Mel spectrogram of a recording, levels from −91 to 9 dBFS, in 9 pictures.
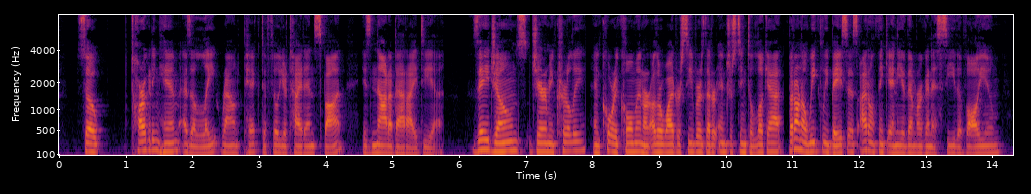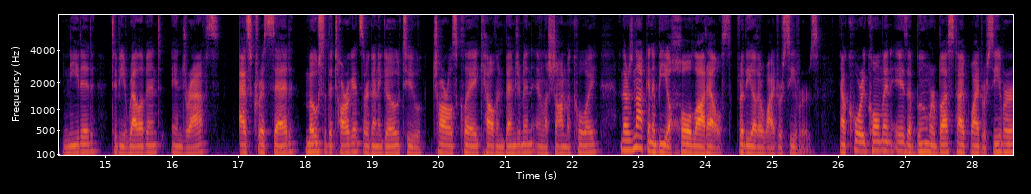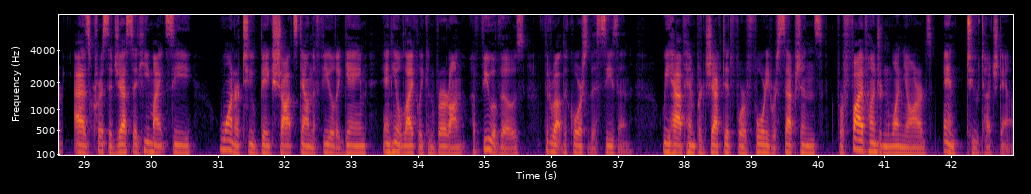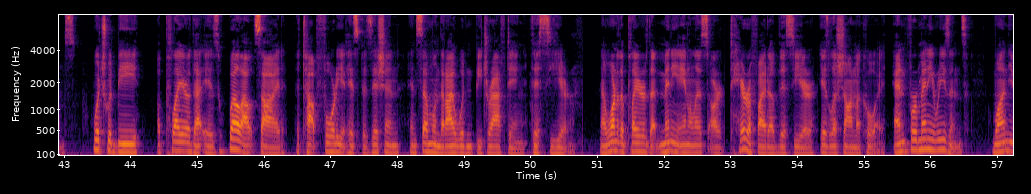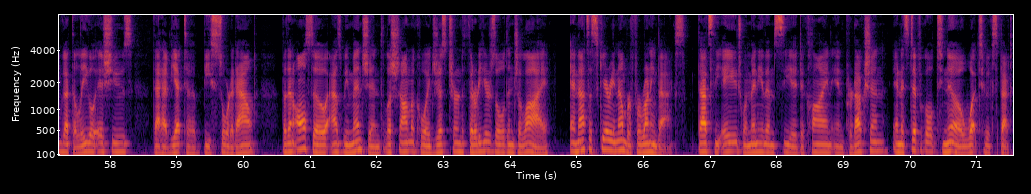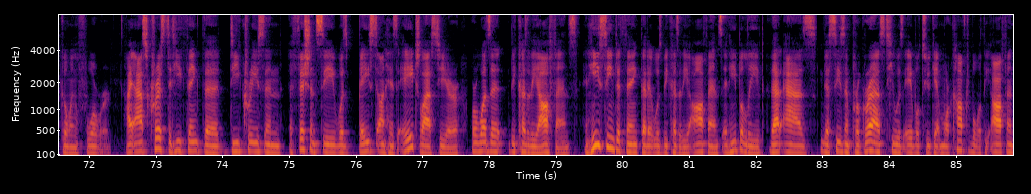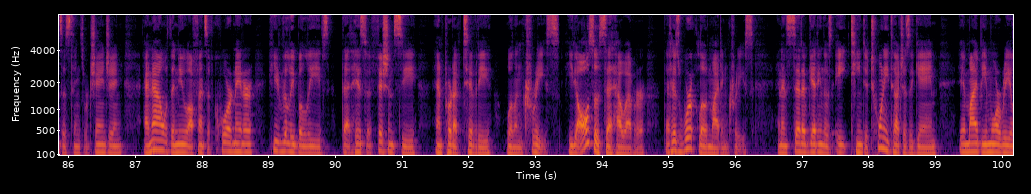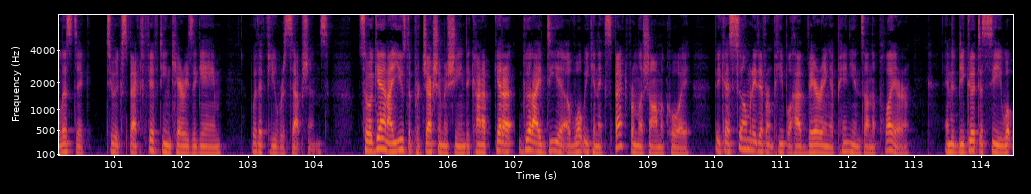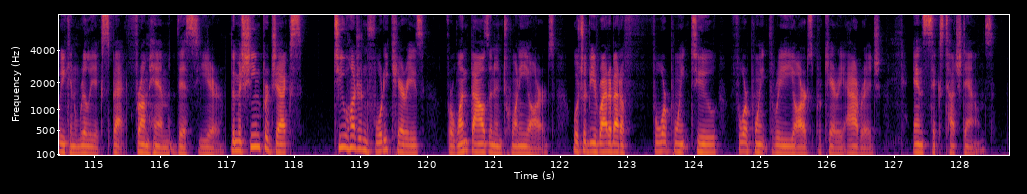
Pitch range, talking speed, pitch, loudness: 105-130 Hz, 200 wpm, 115 Hz, -28 LUFS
